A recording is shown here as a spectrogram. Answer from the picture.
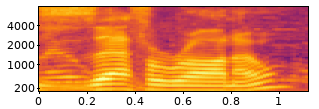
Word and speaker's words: Zaffarano: Zaffarano. I mean, it's actually not as hard as it looks to say. It rolls off your tongue once you figure out the syllables.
